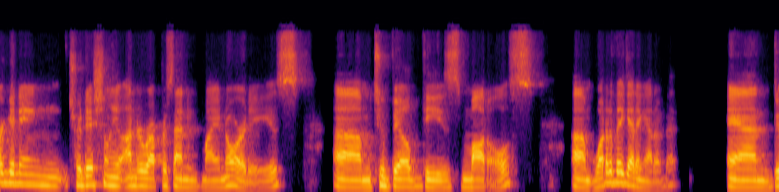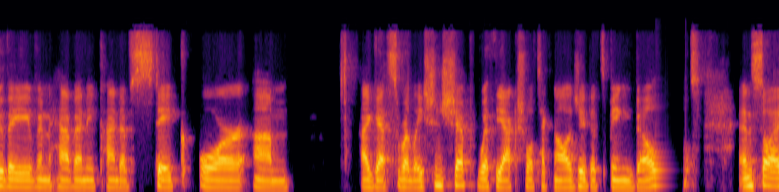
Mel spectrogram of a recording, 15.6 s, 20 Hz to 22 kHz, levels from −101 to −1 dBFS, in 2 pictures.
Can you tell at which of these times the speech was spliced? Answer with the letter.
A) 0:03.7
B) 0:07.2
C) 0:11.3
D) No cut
B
